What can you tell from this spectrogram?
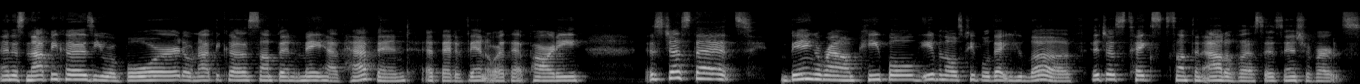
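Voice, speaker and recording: Against a quiet background, a woman with a plain, everyday voice and a medium pitch talks at a moderate pace with fairly even intonation. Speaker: lifestyle vlogger. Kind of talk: casual talk to camera.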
